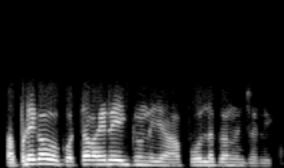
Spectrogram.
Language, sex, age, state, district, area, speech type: Telugu, male, 18-30, Telangana, Adilabad, urban, conversation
